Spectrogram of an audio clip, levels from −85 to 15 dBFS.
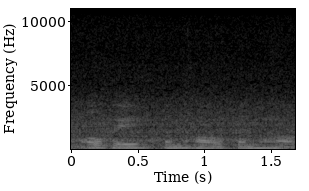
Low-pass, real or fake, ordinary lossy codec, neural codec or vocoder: none; real; none; none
